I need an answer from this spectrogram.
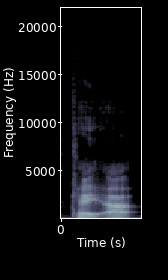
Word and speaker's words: Kirshnik: The Migos rapper, whose real name is, I'm not gonna pronounce it, it's right there. But if you listen on the podcast, it's Kirshnik.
